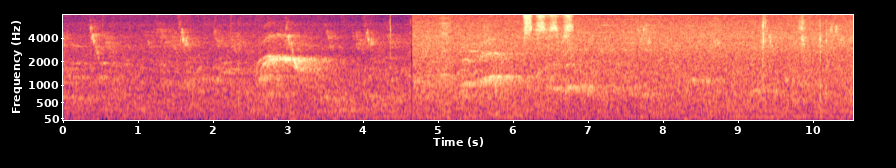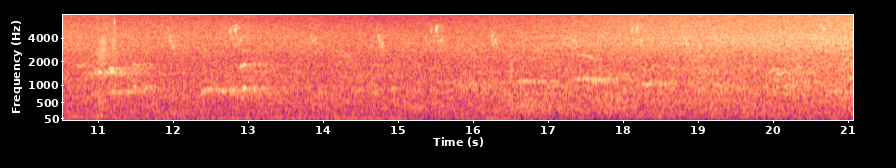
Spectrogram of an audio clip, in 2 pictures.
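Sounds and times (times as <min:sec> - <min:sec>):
steady background hiss: 0:04.6 - 0:21.0.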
